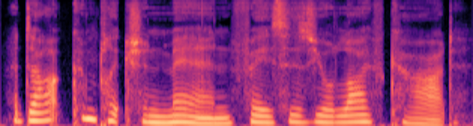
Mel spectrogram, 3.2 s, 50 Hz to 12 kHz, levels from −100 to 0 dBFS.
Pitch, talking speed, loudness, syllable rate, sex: 170 Hz, 150 wpm, -18 LUFS, 4.1 syllables/s, female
